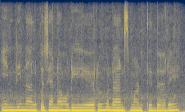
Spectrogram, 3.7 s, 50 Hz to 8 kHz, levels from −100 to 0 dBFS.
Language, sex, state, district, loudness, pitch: Kannada, female, Karnataka, Bidar, -12 LUFS, 200 Hz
